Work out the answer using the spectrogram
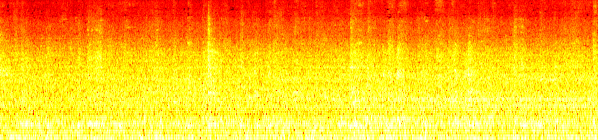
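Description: Container wagons of a long freight train rolling past at low speed: a steady rumble of wheels on rail, with wheels clacking over the track now and then.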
